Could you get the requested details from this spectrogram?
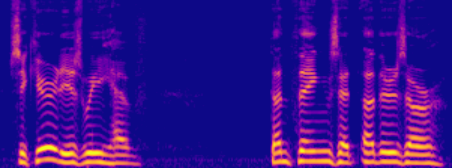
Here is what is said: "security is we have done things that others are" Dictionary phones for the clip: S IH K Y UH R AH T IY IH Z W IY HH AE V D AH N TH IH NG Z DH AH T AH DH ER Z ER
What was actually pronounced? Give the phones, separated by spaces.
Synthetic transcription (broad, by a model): S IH K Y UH R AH T IY IH Z W IY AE V D AH N TH IH NG Z DH AH T AH DH ER Z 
